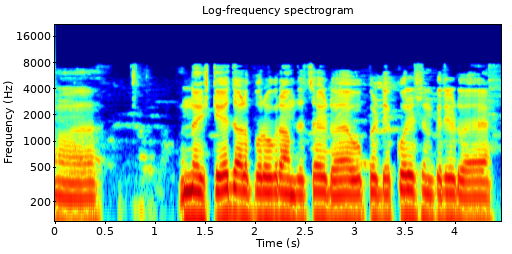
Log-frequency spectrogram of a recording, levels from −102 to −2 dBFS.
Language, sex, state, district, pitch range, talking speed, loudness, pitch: Rajasthani, male, Rajasthan, Churu, 120-130 Hz, 160 wpm, -15 LUFS, 125 Hz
